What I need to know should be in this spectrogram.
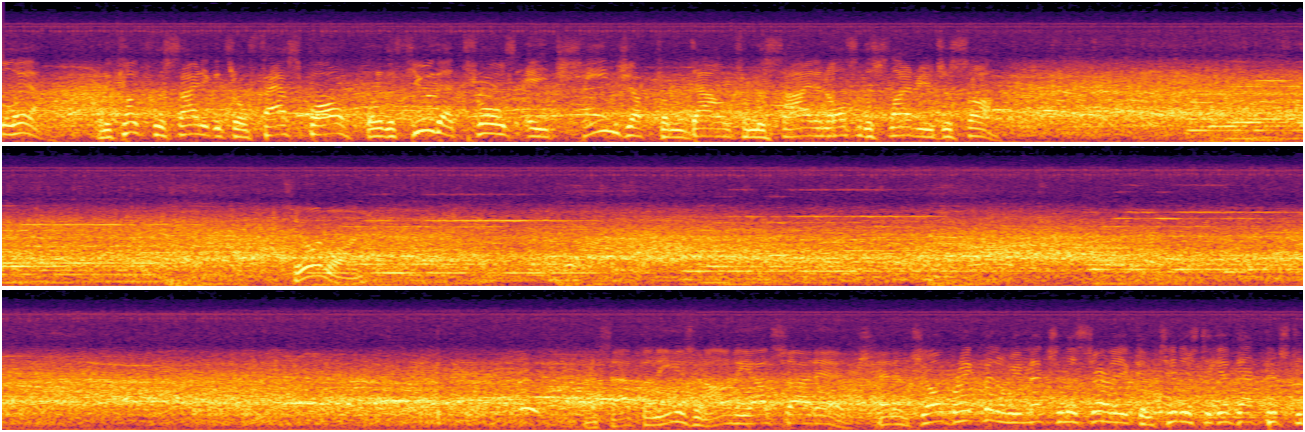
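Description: A large crowd murmurs and cheers in a big echoing stadium.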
